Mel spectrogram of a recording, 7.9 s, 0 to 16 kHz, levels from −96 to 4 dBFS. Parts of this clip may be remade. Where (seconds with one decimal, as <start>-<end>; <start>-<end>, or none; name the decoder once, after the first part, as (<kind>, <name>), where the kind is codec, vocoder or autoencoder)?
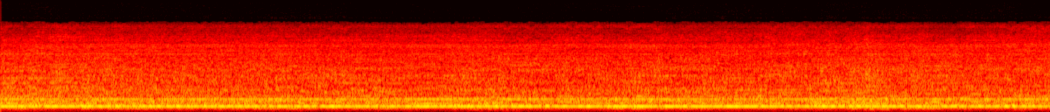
0.0-0.6 (codec, SNAC); 2.0-7.9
